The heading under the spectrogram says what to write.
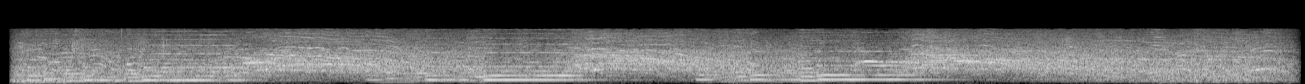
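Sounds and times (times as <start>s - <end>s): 
baseball organ music: 0.1s - 10.2s
baseball crowd: 0.1s - 13.0s.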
